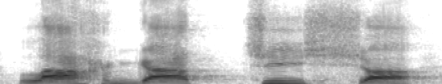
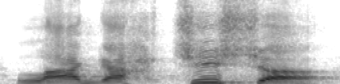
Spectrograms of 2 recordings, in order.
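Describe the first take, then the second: First: The word starts with larg, an r after la. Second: The word starts with lag, no r after la. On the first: The speaker calls it wrong. "em vez de largatixa" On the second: The speaker calls it right. "Lagartixa em vez de"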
